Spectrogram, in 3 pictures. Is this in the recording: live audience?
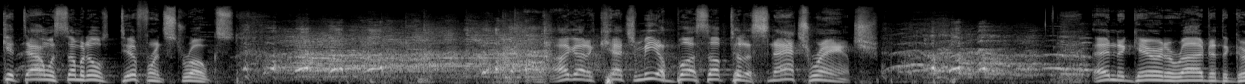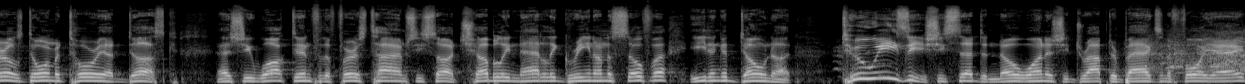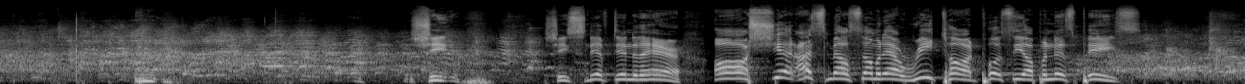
yes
